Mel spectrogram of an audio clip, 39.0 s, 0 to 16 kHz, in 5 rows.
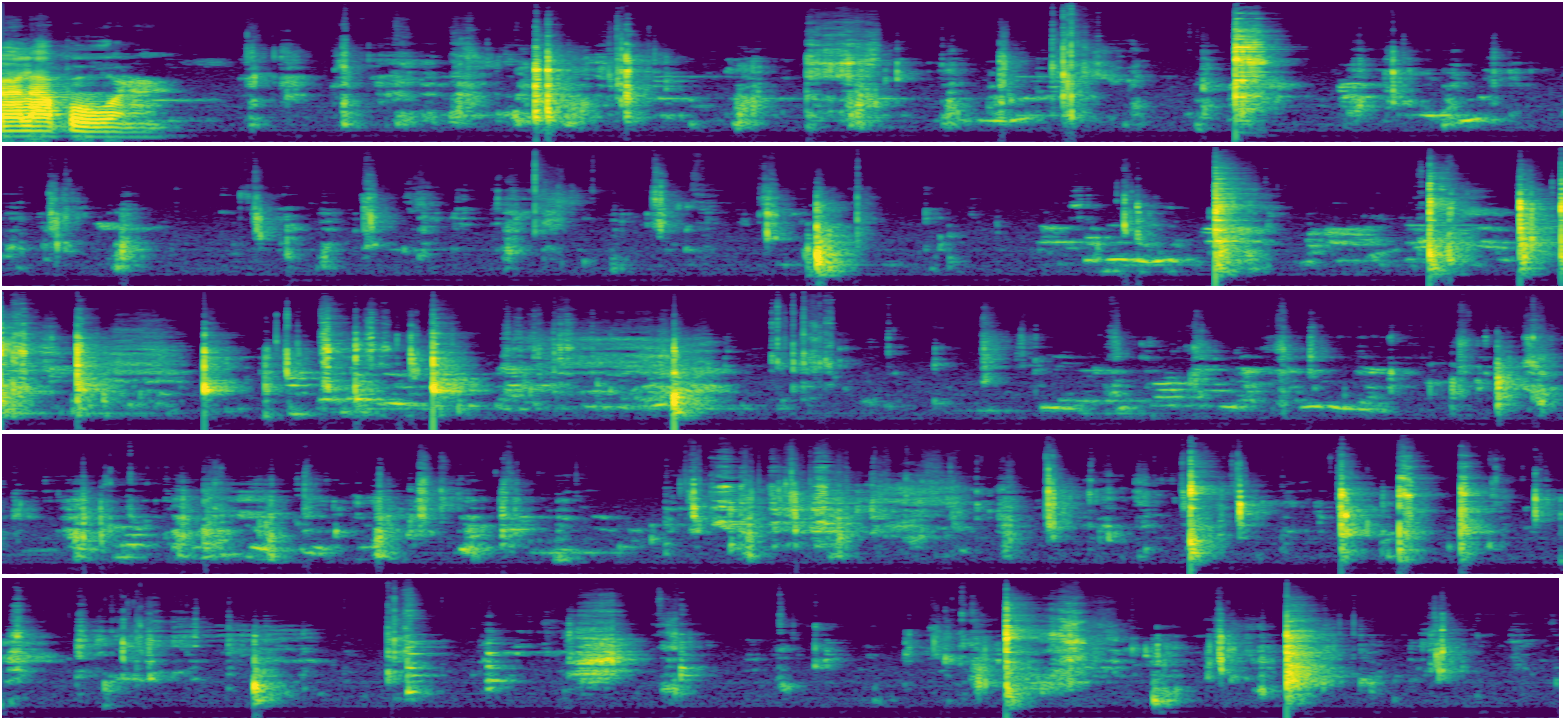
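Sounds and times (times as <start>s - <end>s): spoons clinking on ceramic bowls: 6.1s - 6.5s.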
